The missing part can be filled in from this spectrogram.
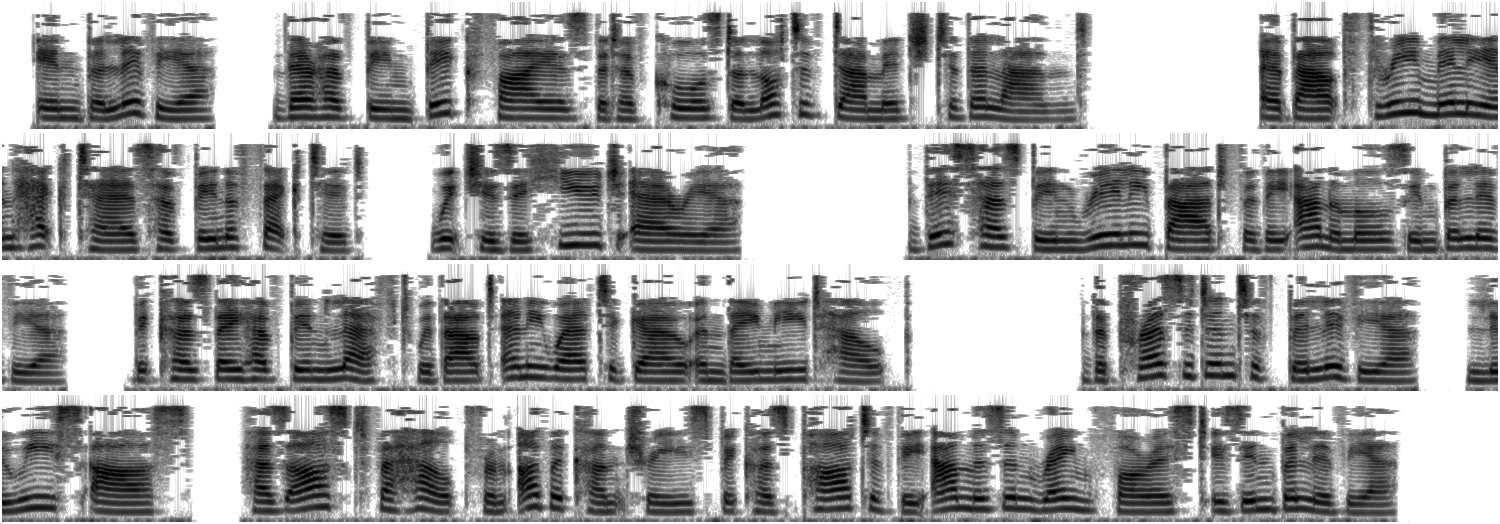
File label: Upper Intermediate SLOW Reading, English; English Newsroom; Bolivias Wildfires Locals Care for Animals Seek Int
